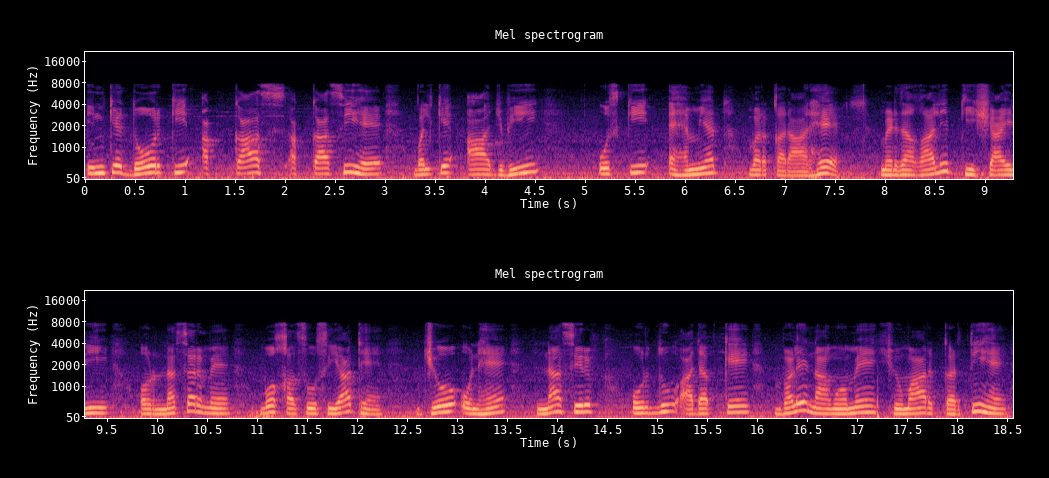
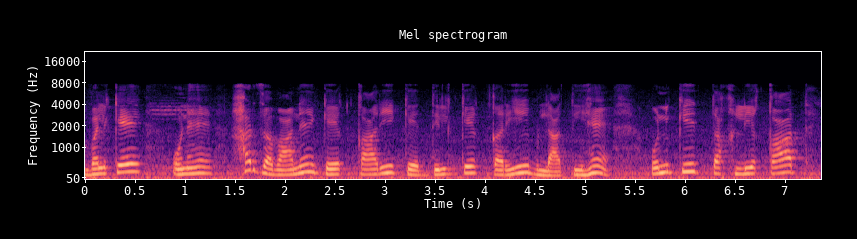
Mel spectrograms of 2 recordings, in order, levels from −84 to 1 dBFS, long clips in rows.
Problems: constant background noise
